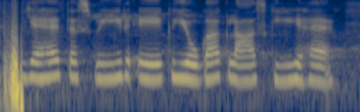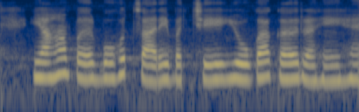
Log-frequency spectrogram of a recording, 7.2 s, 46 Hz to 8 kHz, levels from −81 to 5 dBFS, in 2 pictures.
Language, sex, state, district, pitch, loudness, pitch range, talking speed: Hindi, female, Punjab, Fazilka, 215 Hz, -25 LUFS, 205-230 Hz, 135 wpm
